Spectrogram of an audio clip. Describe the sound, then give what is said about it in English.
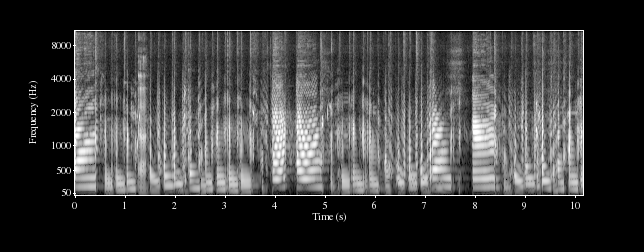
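Electric guitar played through a reverse delay effect, playing a bass line; distorted notes swell in backward with soft, rising attacks, repeating in phrases broken by brief gaps. “I'm doing it on guitar right now. It's supposed to be on the bass, but here's that effect. It's reverse delay.”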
